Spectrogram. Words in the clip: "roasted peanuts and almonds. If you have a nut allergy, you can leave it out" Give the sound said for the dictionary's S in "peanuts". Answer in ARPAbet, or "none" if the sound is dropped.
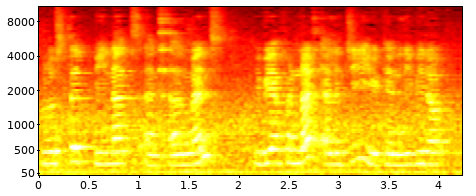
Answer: S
